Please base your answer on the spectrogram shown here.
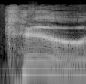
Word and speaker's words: CAIR: CAIR is how people pronounce it, C-A-I-R.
